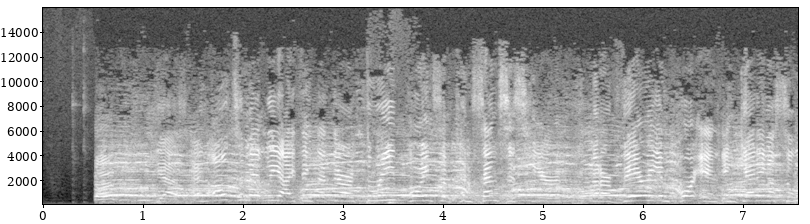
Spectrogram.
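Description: A loud, dense crowd of many voices shouts and clamors at a press conference, bursting in after a brief silence and continuing without pause, with overlapping yells rising above the general din.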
